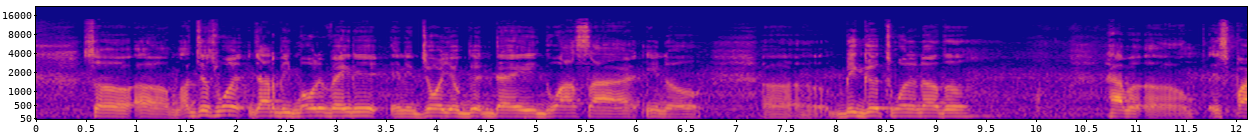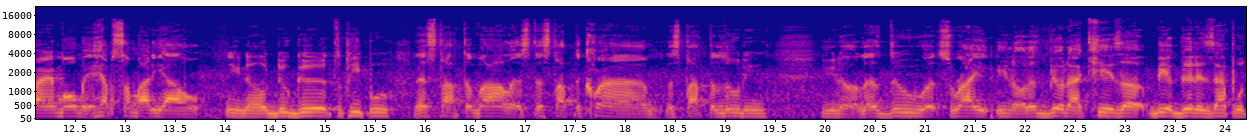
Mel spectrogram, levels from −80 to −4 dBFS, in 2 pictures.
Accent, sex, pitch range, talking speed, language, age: American, male, 110-125 Hz, 165 wpm, English, 20-39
